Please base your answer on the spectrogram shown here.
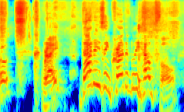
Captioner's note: laughing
